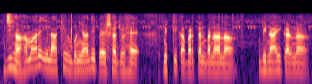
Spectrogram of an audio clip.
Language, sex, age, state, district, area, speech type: Urdu, male, 18-30, Bihar, Darbhanga, rural, spontaneous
